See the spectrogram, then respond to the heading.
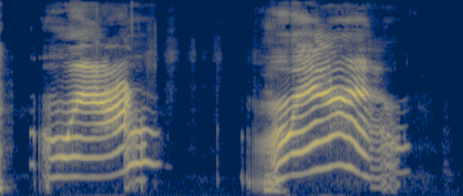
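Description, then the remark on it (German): Two drawn-out, whiny meows with a pause between them, the second longer and rising then falling; fairly loud, sounding like a person imitating a cat. “und jetzt macht die Katze.”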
